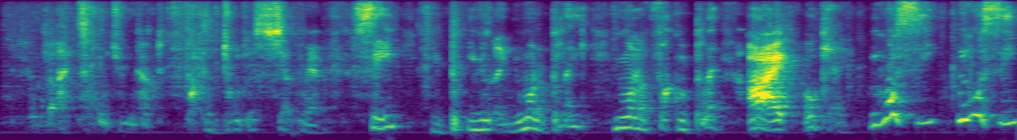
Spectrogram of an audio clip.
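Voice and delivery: furious, angry whisper. Showing what a whisper argument sounds like; angry whisper. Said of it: "You ever have a whisper argument?".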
